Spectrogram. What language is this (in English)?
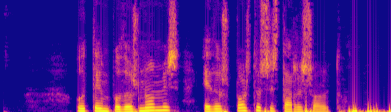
Galician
